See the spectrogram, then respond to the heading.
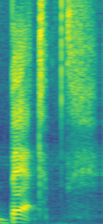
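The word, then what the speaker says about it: בית: But the difference that the letter makes with the dot in the middle and without the dot is it just has a slightly different sound. In this case, the letter with the dogation in it has a definite B sound. And then without the dogish, the the letter bet has more of a V sound.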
